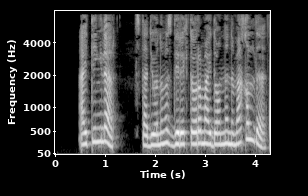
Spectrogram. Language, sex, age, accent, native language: Uzbek, female, 25-34, Farg'ona, Uzbek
